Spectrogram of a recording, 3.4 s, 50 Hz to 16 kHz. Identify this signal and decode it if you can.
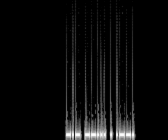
Morse code, heard as a keyed tone, about 38 wpm, 700 Hz. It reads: K7EP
